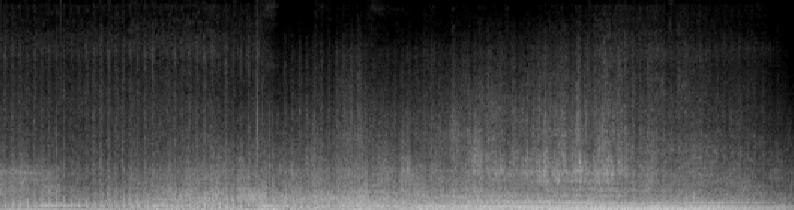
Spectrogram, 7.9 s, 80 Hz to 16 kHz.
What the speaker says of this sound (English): the helo's 45 seconds out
